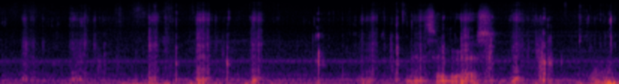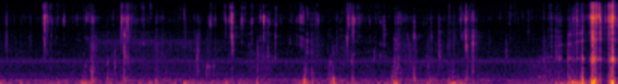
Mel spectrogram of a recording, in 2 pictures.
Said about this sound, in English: It's the worst thing to eat during a podcast. Anything that's crunchy. Especially like apples, chips.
